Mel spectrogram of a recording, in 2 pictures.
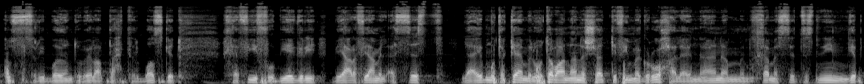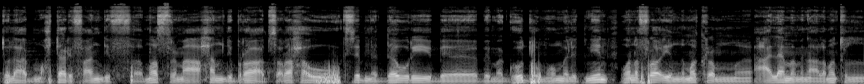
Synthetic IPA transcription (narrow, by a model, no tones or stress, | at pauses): kozfsɾiːbɑjent̪wbejelʕab̚t̪aħt̪elbɑːsket̪ˤxæfiːfwebejeɡɾibejeʕɾɑfjeʕmelʔæ̰sːest̪ | laʕiːbmʊt̪ækæːmelwet̪ˤɑbʕɑnʔænæʃhæd̪̚t̪fimæɡɾuːħaleʔenːʔænæmɪnxæmæsːet̪ːsniːnɡeb̚t̪olaʕebmoħt̪æɾefʕand̪ifmɑsˤɾmaʕħamd̪ibɾˤɑːʕḛbsˤɑɾˤɑːħɑ̰wḛksebnæd̪ːæwɾibbemæɡhʊd̪homhomːælet̪neːnwʔænæfɾˤɑʔjʔenːmɑkɾˤɑmʕa̰læːmæmenʕa̰læmæːt̪e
